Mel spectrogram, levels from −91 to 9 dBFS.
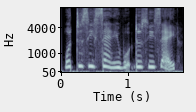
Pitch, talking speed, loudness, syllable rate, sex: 280 Hz, 260 wpm, -16 LUFS, 4.8 syllables/s, female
